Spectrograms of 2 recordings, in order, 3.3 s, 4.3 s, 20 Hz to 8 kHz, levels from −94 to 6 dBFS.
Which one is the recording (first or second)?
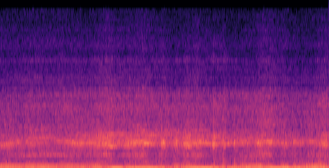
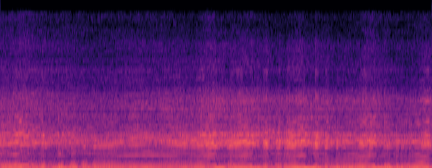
second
